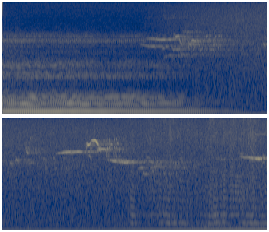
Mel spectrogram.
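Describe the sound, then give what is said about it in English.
A loud, steady insect drone with strong harmonic hum fills the first few seconds, then fades into a softer, scattered buzzing with faint high chirps, as of birds or insects, in a forest. “Hell damn, I hate bugs.”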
